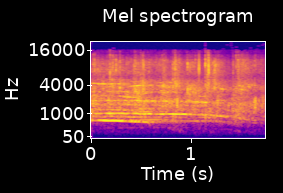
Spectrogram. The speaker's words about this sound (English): Give him a clap. Give him a clap.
